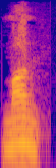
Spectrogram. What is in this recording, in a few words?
"maan", Marathi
